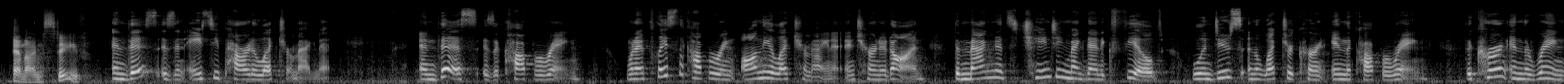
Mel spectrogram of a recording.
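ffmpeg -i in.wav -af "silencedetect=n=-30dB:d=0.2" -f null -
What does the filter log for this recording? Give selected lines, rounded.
silence_start: 0.80
silence_end: 1.12 | silence_duration: 0.33
silence_start: 3.28
silence_end: 4.20 | silence_duration: 0.91
silence_start: 5.77
silence_end: 6.28 | silence_duration: 0.50
silence_start: 9.22
silence_end: 9.56 | silence_duration: 0.33
silence_start: 11.59
silence_end: 11.93 | silence_duration: 0.34
silence_start: 14.22
silence_end: 14.67 | silence_duration: 0.45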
